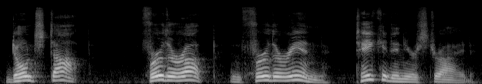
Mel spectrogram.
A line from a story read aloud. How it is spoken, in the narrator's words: the unicorn cried out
